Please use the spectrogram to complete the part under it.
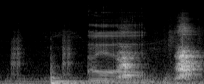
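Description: A few short dog barks, moderately loud, rise over a low background hum.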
